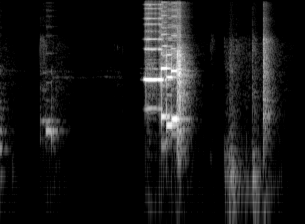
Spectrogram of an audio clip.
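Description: Handheld two-way radios beeping: a short beep about a second in, then a louder sequence of stepped electronic tones around three seconds. Near the end comes a brief burst of static with a low hum and a click.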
